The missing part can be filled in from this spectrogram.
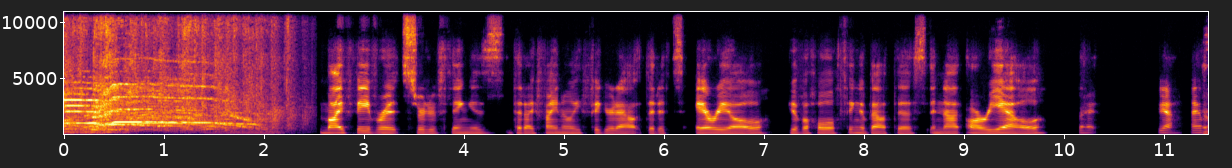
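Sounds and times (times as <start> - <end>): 
shrill whoops: 0.0 - 2.3
large crowd roaring and cheering: 0.0 - 2.4
speech: 2.6 - 11.4.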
